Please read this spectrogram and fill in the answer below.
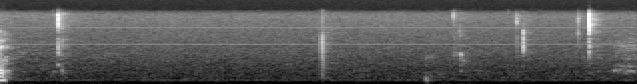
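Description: A few faint, soft mouth clicks, lip smacks from drawing on a cigar, spaced irregularly about once a second over quiet room tone.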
